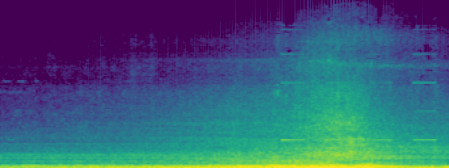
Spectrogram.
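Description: A motor vehicle passes by, swelling to its loudest about two-thirds of the way through and then fading, over a steady low hum. From a little past halfway, a high electronic beep repeats about twice a second.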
